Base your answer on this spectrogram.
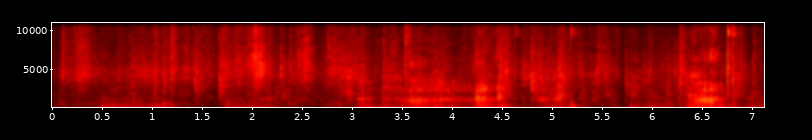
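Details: Playful pit bull puppies aged three months in an apartment, recorded 2017. A low, continuous rumbling growl runs throughout, broken by brief higher yips and squeaks near the middle and end, with indoor scuffling.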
